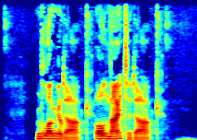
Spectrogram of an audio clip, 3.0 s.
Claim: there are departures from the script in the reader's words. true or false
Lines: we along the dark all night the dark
false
